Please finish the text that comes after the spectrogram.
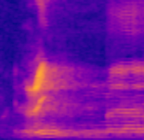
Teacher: Pengucapan ain diiringi dengan tawassut, dilunakkan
